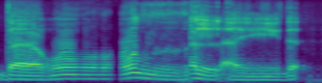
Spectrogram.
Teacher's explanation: Dzal ketemu dzal boleh idgham menjadi Dawud dzal aid.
